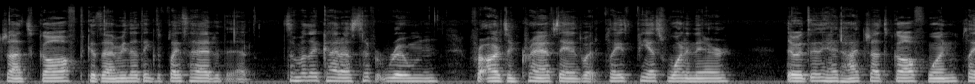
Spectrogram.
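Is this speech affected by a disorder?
Yes: cerebral palsy.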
